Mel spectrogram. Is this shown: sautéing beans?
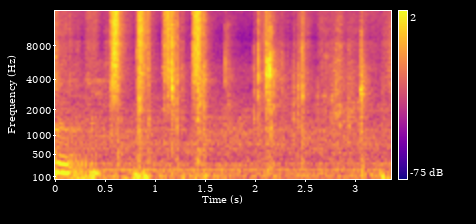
no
